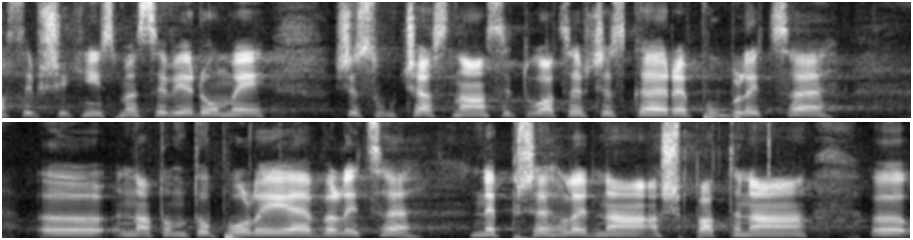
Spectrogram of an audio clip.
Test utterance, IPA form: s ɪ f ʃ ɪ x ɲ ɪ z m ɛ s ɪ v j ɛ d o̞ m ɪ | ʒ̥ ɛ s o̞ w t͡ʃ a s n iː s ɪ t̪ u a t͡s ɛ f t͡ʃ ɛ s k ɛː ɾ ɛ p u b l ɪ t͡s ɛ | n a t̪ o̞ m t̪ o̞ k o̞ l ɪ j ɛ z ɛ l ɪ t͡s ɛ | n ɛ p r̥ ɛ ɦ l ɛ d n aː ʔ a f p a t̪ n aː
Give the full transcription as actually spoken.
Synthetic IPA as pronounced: s ɪ f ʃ ɪ x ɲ ɪ s m ɛ s ɪ v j ɛ d o̞ m ɪ | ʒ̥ ɛ s o̞ w t͡ʃ a s n aː s ɪ t̪ u a t͡s ɛ f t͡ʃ ɛ s k ɛː ɾ ɛ p u b l ɪ t͡s ɛ | n a t̪ o̞ m t̪ o̞ p o̞ l ɪ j ɛ v ɛ l ɪ t͡s ɛ | n ɛ p r̥ ɛ ɦ l ɛ d n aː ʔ a ʃ p a t̪ n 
